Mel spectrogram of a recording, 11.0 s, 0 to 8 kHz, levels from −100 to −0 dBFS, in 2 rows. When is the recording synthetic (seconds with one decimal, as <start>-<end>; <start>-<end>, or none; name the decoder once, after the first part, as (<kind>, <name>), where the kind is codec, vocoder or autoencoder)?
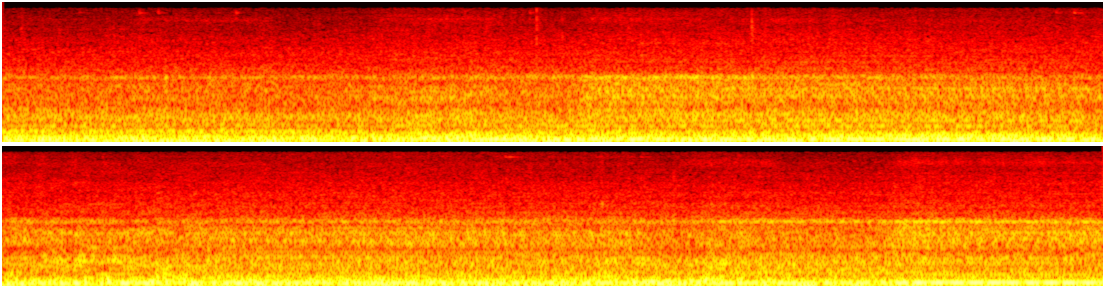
5.4-6.6 (codec, SNAC)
